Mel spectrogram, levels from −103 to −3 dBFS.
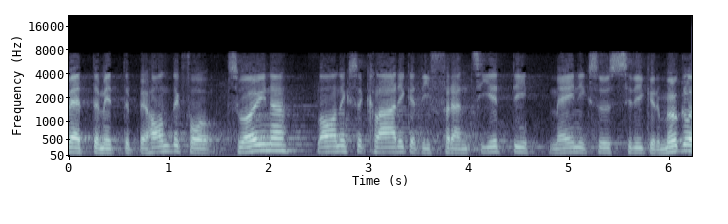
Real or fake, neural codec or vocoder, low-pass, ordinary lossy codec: real; none; 7.2 kHz; MP3, 64 kbps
